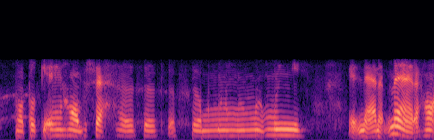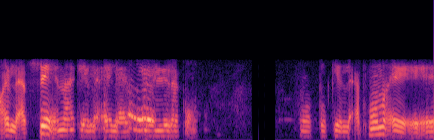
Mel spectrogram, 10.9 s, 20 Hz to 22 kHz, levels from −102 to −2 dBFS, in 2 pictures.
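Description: The speech throughout sounds thin, boxed-in and buzzy, with a synthetic, slightly metallic edge and no air or sibilant brightness. Nothing is heard above about 3.6 kHz, and the low end is cut too, leaving roughly a 250 Hz to 3.5 kHz telephone band. This is heavy AMR narrowband mobile codec damage: the voice has been rebuilt from a crude vocal-tract model and sparse pulses, and the harshness points to one of the lowest AMR-NB modes, around 5 kbps. At 8.56 s the audio cuts out mid-flow and stays silent for about 0.31 s before resuming at 8.88 s. That gap is likely a playback stall, where the player ran short of data or was blocked and output nothing until it caught up.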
